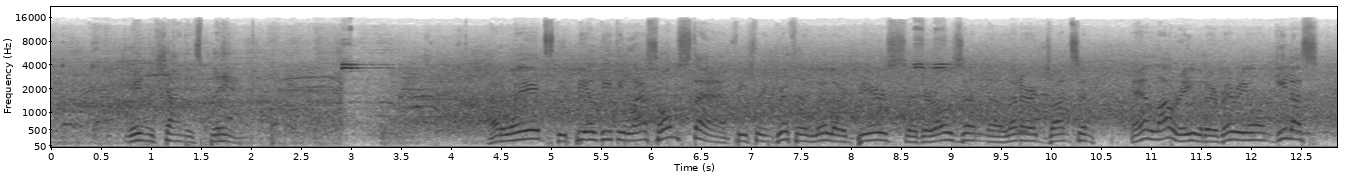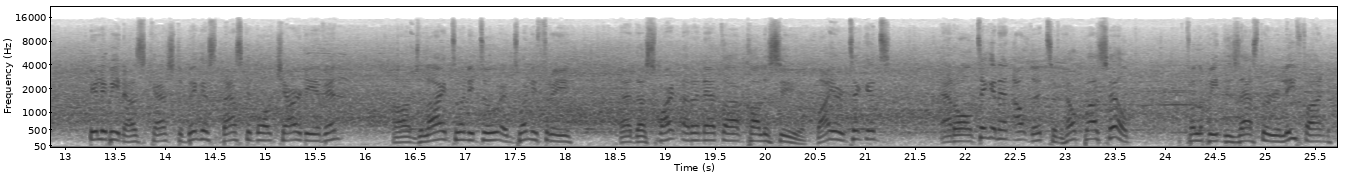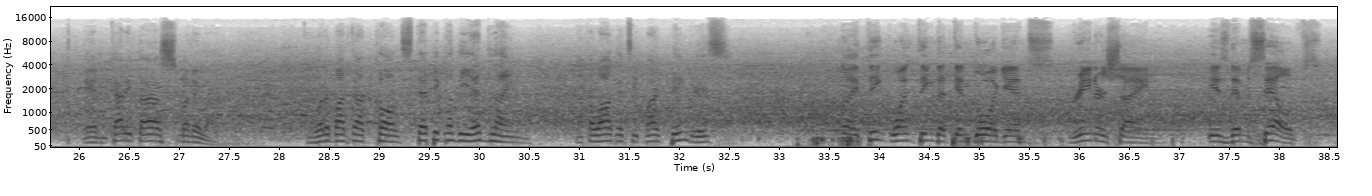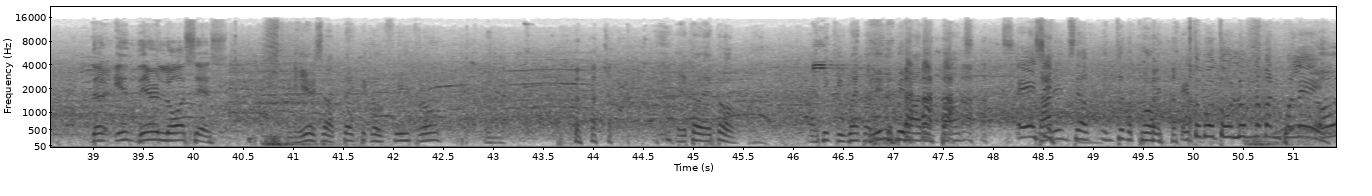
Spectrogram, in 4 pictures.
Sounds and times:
Speech: 0:00.8 - 0:02.0, 0:04.4 - 0:12.7, 0:13.3 - 0:21.2, 0:21.8 - 0:27.4, 0:28.3 - 0:30.4, 0:31.0 - 0:32.5, 0:33.5 - 0:36.7, 0:37.3 - 0:38.4, 0:39.0 - 0:42.5, 0:46.2 - 0:51.4.

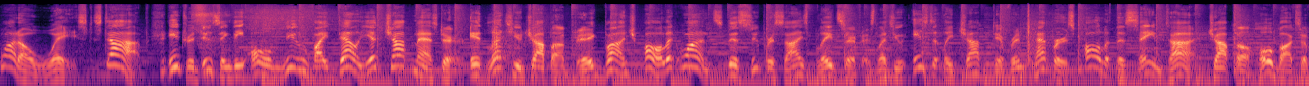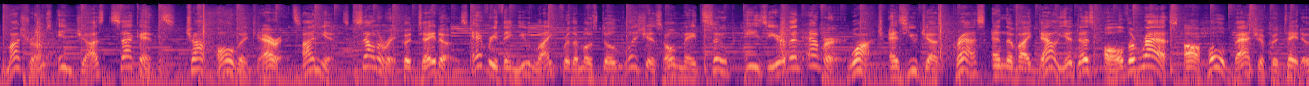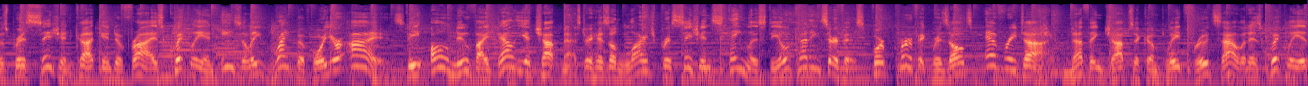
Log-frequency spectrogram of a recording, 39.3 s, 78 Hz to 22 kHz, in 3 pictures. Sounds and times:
Music: 0:00.0 - 0:39.2
Speech: 0:00.0 - 0:39.2.

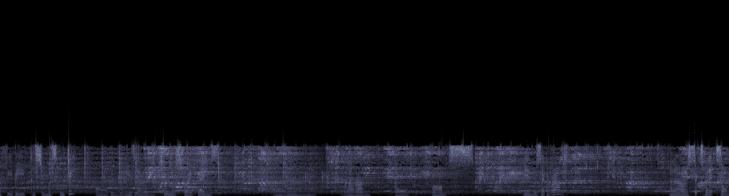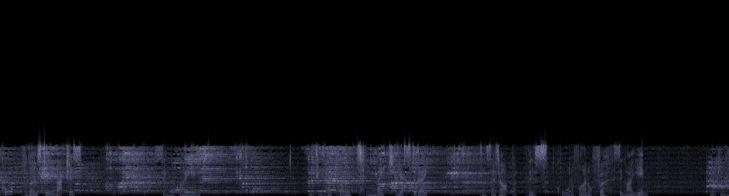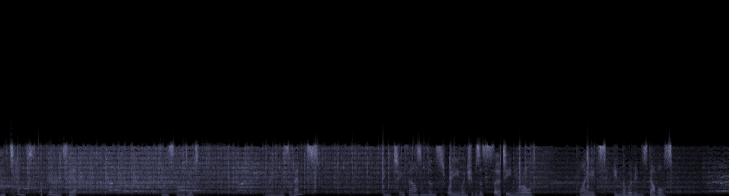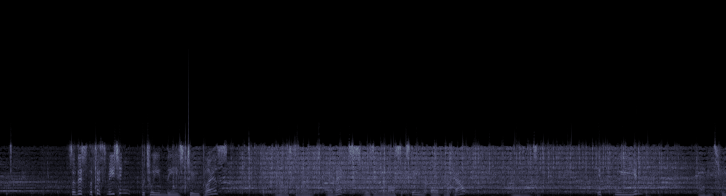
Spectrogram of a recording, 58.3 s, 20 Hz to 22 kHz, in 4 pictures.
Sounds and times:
Speech: 0:00.0 - 0:20.0, 0:20.7 - 0:27.6, 0:28.7 - 0:30.7, 0:31.4 - 0:33.2, 0:34.4 - 0:35.5, 0:36.8 - 0:39.9, 0:40.7 - 0:42.6, 0:45.2 - 0:48.3, 0:49.2 - 0:53.1, 0:54.0 - 0:54.6, 0:55.7 - 0:56.7.

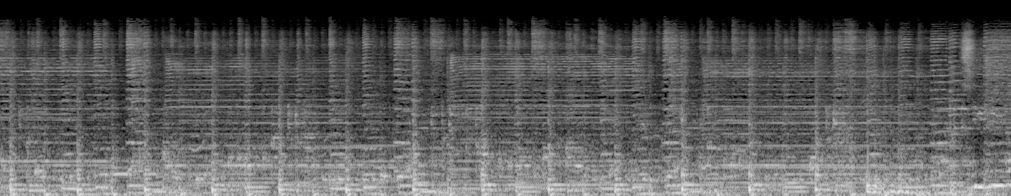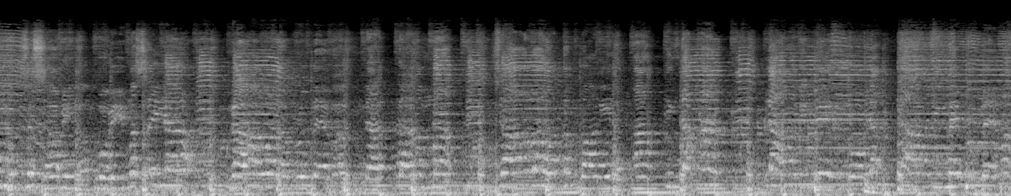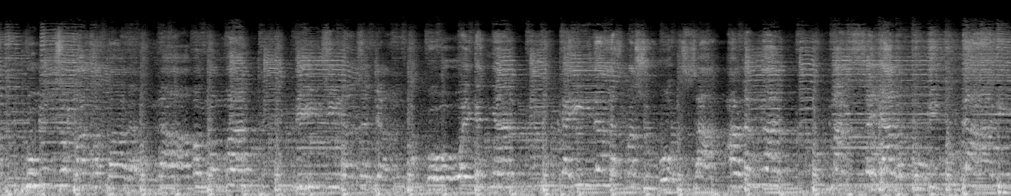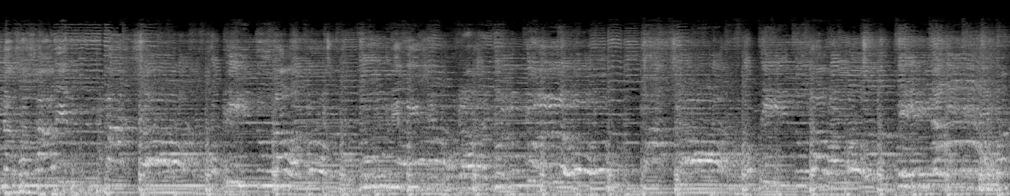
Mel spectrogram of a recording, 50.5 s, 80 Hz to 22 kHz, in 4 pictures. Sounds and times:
Dance music: 0:00.0 - 0:50.5
Jazz: 0:00.0 - 0:50.5.

